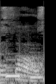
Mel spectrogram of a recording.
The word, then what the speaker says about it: SOS: she goes by sauce it was on the radio she goes by sauce but it's spelled SOS so the spiritual part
